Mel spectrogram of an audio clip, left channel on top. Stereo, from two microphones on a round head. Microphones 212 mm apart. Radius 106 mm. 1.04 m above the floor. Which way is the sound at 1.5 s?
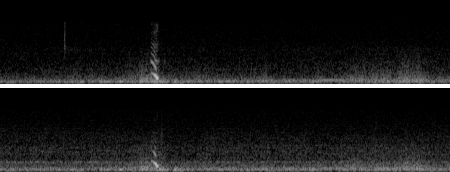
55° left (ahead or behind).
